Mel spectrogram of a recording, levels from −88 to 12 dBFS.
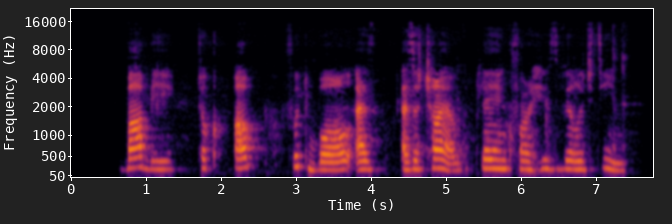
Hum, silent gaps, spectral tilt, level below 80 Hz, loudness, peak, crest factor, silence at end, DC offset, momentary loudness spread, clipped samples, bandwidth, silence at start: none; none; -5 dB/octave; -68 dBFS; -22 LUFS; -4 dBFS; 20 dB; 0.4 s; under 0.1%; 14 LU; under 0.1%; 16 kHz; 0.75 s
